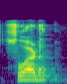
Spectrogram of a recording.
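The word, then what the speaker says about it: sword: जैसे whole home स्वर्ड इनमें भी डब्ल्यू का उच्चारण नहीं होता।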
